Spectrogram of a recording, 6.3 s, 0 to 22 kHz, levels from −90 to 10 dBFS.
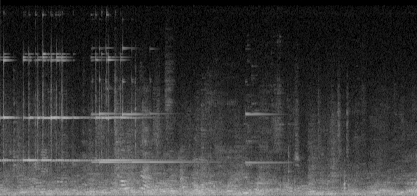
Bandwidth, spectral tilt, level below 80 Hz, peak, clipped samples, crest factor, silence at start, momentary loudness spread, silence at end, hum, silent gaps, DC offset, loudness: over 20 kHz; -3 dB/octave; -52 dBFS; -6 dBFS; under 0.1%; 16 dB; 0 s; 8 LU; 0 s; none; none; under 0.1%; -21 LUFS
